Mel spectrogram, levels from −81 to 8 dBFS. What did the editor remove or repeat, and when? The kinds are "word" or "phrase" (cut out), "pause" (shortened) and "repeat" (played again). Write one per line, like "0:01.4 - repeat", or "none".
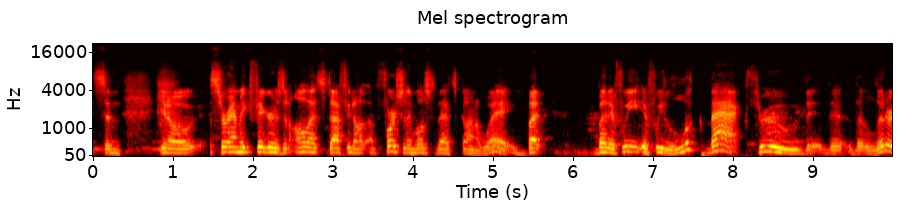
0:01.5 - word

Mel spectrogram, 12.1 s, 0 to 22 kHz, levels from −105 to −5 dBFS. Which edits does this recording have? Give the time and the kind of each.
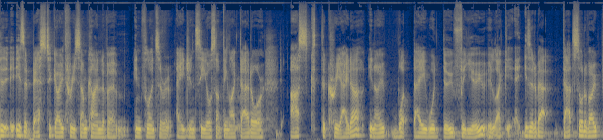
none

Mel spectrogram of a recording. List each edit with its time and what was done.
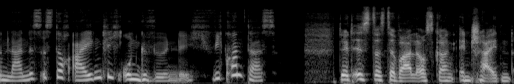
0:01.2 - word
0:03.5 - word

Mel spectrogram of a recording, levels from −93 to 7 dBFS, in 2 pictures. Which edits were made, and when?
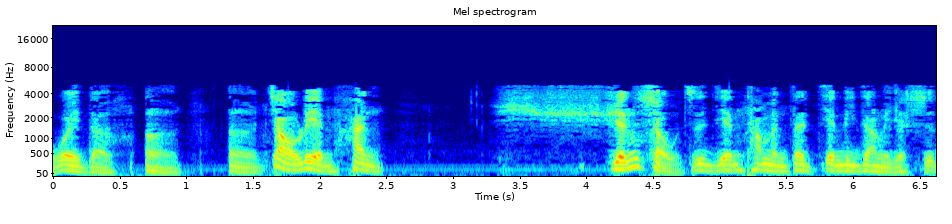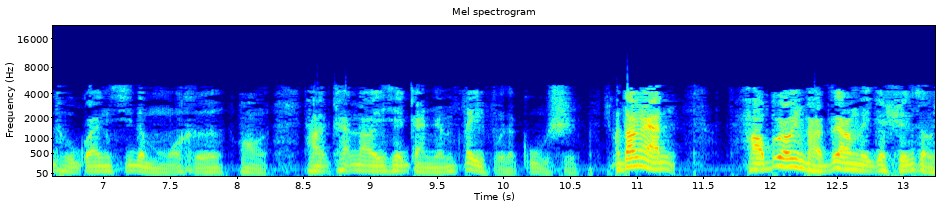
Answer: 0:01.1 - pause
0:08.0 - pause
0:10.7 - pause
0:11.6 - word

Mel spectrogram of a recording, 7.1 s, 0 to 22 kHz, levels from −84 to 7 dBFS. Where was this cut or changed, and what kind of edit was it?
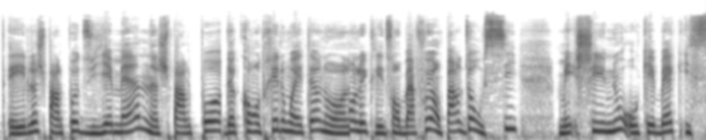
0:02.2 - word
0:03.5 - word
0:03.9 - phrase
0:04.7 - word

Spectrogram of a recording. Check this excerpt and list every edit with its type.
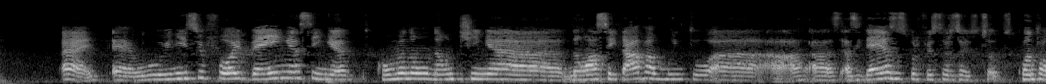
none

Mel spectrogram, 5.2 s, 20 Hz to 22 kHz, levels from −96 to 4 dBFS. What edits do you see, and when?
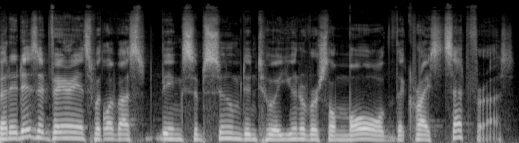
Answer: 0:01.0 - word
0:01.5 - word

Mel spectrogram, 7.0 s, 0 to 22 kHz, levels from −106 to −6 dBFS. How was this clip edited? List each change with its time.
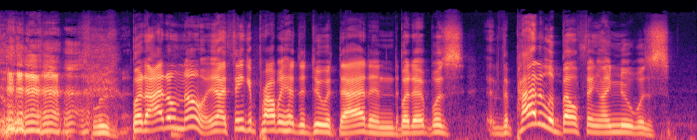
0:03.9 - word
0:04.7 - pause

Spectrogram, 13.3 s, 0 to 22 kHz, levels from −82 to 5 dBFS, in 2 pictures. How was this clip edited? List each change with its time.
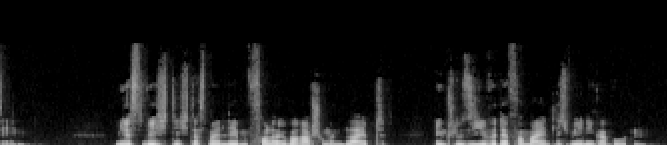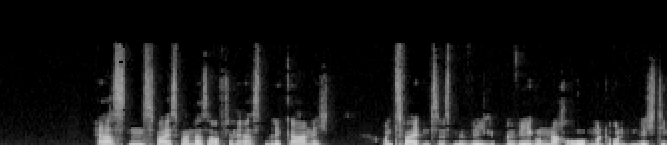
none

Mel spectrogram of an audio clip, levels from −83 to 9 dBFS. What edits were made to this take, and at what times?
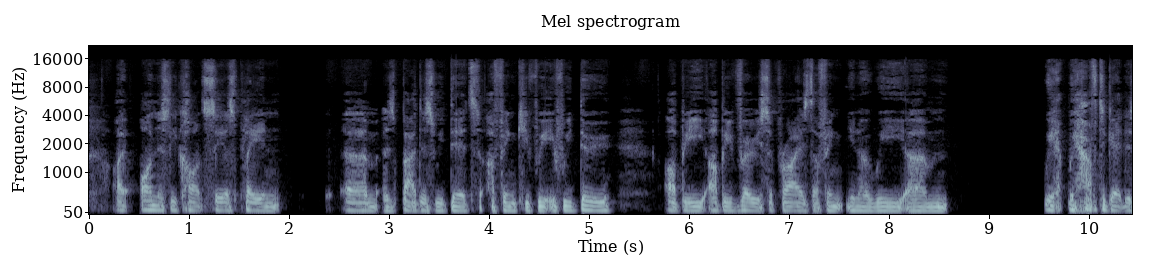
none

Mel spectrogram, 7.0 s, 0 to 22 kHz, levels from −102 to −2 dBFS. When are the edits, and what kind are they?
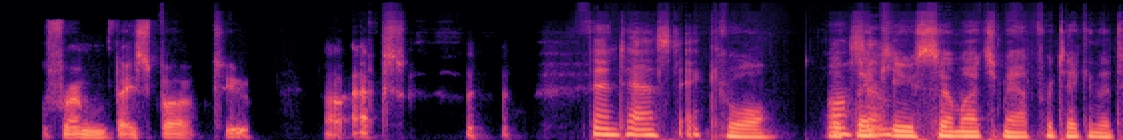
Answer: none

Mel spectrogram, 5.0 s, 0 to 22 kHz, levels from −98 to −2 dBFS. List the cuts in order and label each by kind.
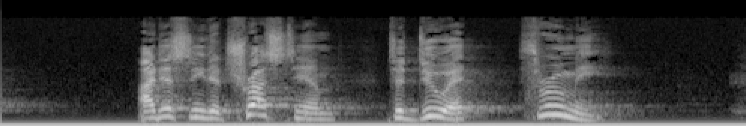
none

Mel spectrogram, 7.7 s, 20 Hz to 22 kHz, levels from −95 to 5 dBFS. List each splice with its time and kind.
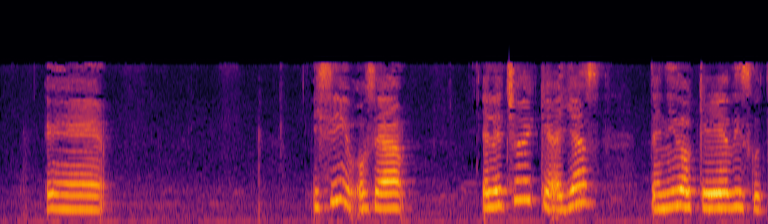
none

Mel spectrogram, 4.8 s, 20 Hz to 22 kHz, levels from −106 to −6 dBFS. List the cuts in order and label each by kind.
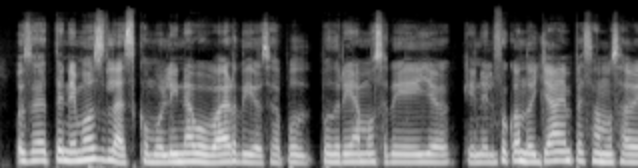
0:01.0 - word
0:02.9 - word
0:03.7 - word

